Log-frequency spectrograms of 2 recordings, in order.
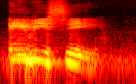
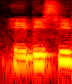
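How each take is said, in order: First: The letters are said in a stern, sharp tone. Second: The letters are said in a warm, upbeat tone. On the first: The dog is being corrected. "that's negative. That is a verbal correction" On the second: The dog is being encouraged. "that's positive, the inflection of your voice"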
